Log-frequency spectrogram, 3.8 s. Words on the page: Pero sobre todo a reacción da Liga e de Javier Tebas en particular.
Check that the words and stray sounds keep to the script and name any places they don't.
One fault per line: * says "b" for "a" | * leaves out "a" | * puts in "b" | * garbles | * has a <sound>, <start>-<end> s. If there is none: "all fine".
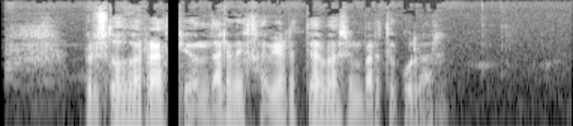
* leaves out "sobre"
* has a dropout, 1.1-1.2 s
* leaves out "Liga"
